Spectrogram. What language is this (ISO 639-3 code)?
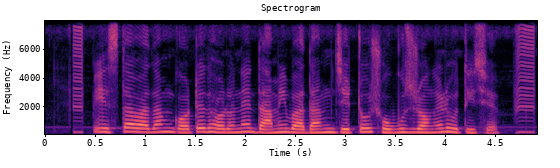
ben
